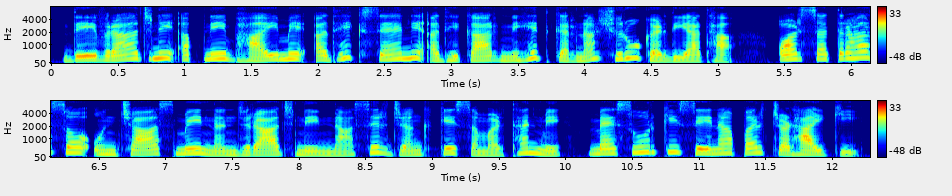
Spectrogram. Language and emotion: Hindi, neutral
